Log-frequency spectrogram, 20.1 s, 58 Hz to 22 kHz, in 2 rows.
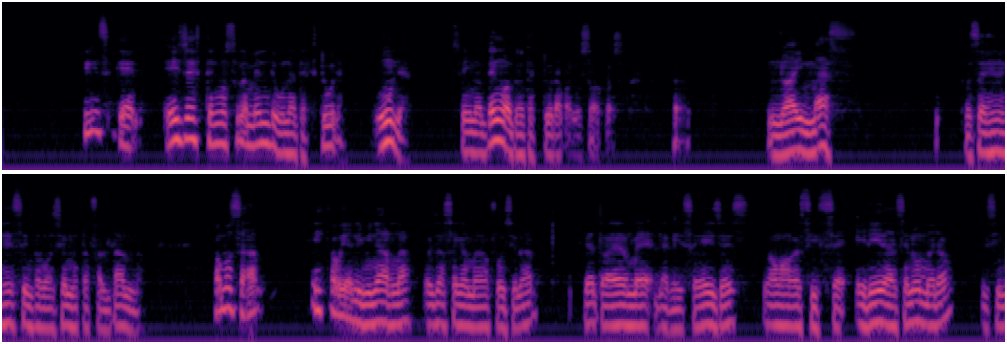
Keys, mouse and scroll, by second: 13.4 right click.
